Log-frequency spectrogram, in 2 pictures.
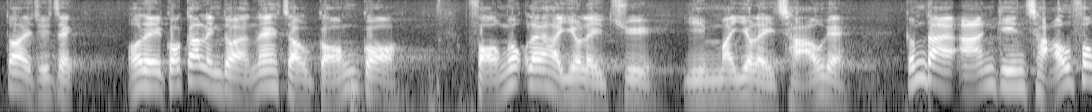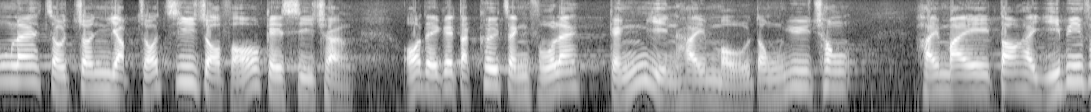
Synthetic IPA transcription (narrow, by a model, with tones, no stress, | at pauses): t̪o˥hɐ˨jt͡ʃyː˨˥t͡sɪ˨k̚ | ŋɔː˨˧t̪e˨jkʷɔː˧kːaː˥lɪ˨ŋt̪o˨wjɐ˨˩nlɛ˥t͡sɐ˨wkɔː˨˥ŋkʷɔː˧ | fɔː˨˩ŋːʊ˥k̚lɛː˥hɐ˨jːiː˧wle˨˩jt͡ʃyː˨ | jiː˨˩m̩˨˩hɐ˨jːiː˧wle˨˩jt͡sʰa̰ː˨˥wkɛ˧ | kɐ˨˥mt̪aː˨nɦɐ˨˩jʔaː˨˧nkiː˧nt͡sʰaː˨˥wfʊ˥ŋlɛː˥t͡sɐ˨wt͡sɵ˧njɐ˨p̚t͡sɔː˨˥t͡siː˥t͡sɔː˨fɔː˨˩ŋʊ˥kːɛː˧siː˧t͡ʃʰœ̰ː˨˩ŋ | ʔɔ̰ː˨˧t̪e˨jkɛː˧t̪ɐ˨kʰːɵ˥ɥt͡sɪ˧ŋfuː˨˥lɛː˥kɪ˨˥ŋjiː˨˩nɦɐ˨jmo˨˩wt̪ʊ˨ŋjyː˥t͡ʃʰʊ˥ŋ | hɐ˨jmɐ˨jt̪ɔː˧ŋhɐ˨jiː˨˧˥p̬iː˥nf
